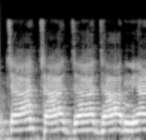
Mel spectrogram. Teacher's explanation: इसलिए इसे वैज्ञानिकता की तरीके से जमाया गया है कि एक तरीके के जो वर्ण है या अक्षर है उसको एक लाइन में रखा गया है और एक तालु से इसका उच्चारण निकलता है। अर्थात हमारा जीभ जब छत पे छूता है हमारे मुंह के, तब जाके ये च, छ, ज, झ और न्या का उच्चारण आता है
